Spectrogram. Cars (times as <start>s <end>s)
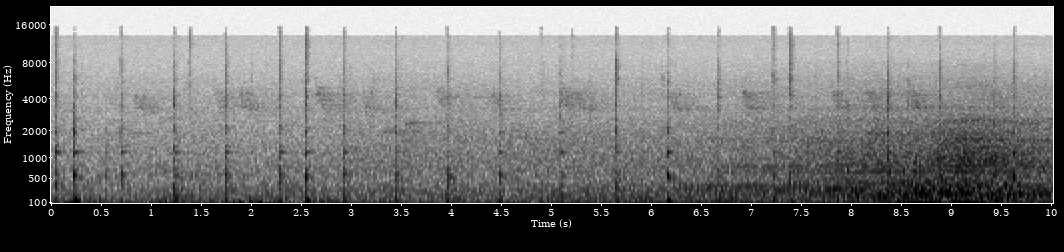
5.1s 10.0s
